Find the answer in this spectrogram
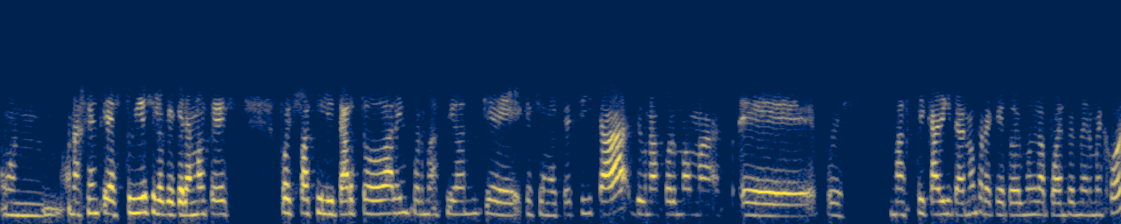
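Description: A woman speaks at a moderate pace and fairly high pitch with fairly even intonation. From Seville. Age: young. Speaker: study abroad advisor. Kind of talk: interview. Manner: halting.

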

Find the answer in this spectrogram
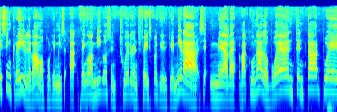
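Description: Lively intonation marks a man's speech, captured in a very clean recording with a silent background and a dry, close sound with no echo. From United States. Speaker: radio panelist. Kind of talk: casual chat.

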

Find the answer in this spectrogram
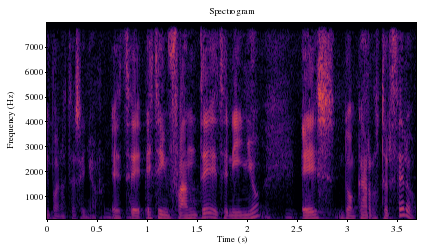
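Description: Fairly quick speech with ordinary pitch variation amid noticeable background noise. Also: man. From Andalusia (La Carolina, Jaén). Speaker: radio host. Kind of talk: on-location radio interview. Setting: exhibition hall.

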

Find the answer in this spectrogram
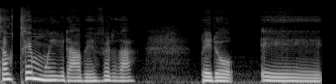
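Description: The speaker is a woman with a fairly low pitch and a normal speaking voice. Her intonation is lively. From Málaga, Andalusia. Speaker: nurse. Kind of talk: interview. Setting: studio.

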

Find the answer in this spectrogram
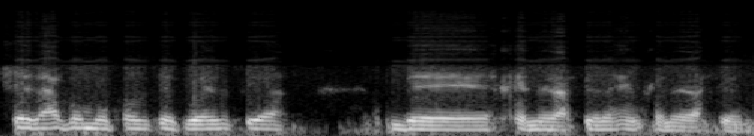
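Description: The sound is dry and close, with no echo. A man speaks with a very deep, low pitch. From Huelva, Andalusia. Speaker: choreographer and dancer. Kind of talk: radio interview.

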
